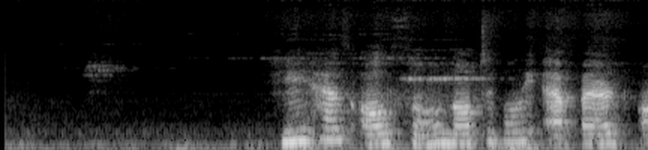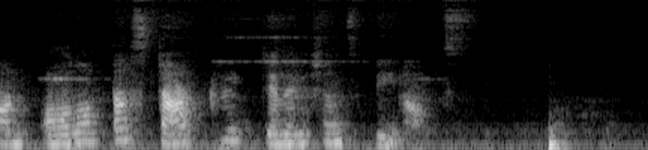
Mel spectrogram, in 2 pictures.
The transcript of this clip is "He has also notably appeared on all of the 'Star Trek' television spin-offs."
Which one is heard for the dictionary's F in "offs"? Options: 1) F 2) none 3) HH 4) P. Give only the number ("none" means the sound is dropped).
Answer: 2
